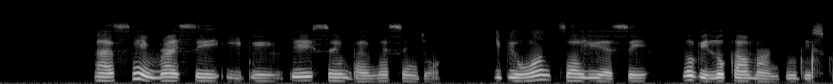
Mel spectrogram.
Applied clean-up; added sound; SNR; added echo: neural diffusion model UNIVERSE++.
